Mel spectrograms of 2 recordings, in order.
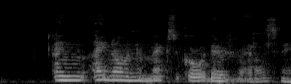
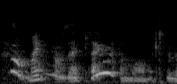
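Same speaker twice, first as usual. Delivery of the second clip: cowgirl lady voice; 13 semitones higher, faster than usual. Retold or imitated. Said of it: "She says".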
